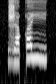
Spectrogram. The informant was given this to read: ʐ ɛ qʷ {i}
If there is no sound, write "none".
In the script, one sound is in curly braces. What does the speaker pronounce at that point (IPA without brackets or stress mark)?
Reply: i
